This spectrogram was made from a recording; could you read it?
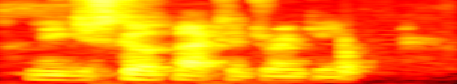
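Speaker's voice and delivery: ordinary talk, nothing marked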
